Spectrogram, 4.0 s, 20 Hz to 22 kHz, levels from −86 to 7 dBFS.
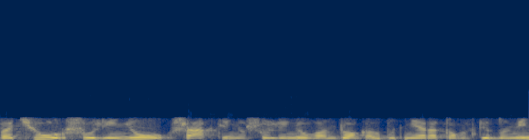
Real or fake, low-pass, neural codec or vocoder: real; 7.2 kHz; none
